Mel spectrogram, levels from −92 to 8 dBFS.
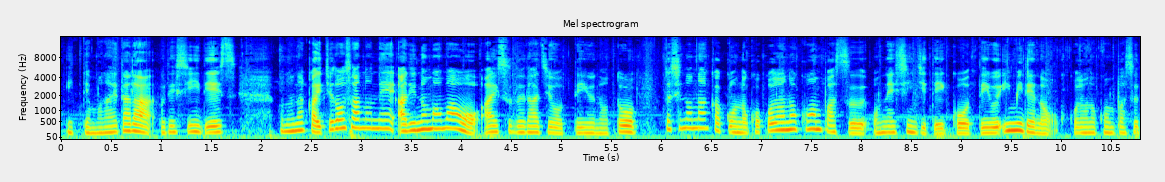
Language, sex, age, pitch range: Japanese, female, 30-49, 160-220 Hz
